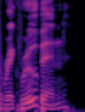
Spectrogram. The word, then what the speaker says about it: Rick Rubin: And then they run into Rick Rubin.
